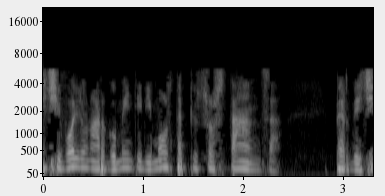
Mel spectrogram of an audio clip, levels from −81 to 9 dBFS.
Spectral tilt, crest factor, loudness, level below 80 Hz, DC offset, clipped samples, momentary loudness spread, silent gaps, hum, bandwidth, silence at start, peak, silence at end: -4.5 dB/octave; 20 dB; -36 LUFS; -58 dBFS; under 0.1%; under 0.1%; 9 LU; none; none; 5.8 kHz; 0 s; -16 dBFS; 0 s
